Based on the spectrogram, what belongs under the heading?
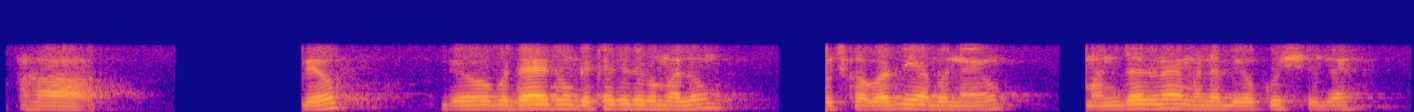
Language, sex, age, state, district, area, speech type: Sindhi, male, 18-30, Maharashtra, Thane, urban, conversation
